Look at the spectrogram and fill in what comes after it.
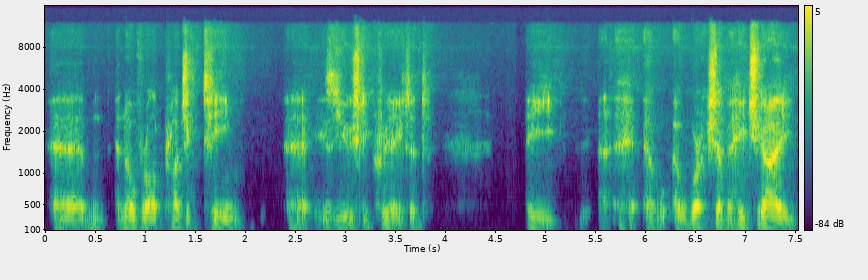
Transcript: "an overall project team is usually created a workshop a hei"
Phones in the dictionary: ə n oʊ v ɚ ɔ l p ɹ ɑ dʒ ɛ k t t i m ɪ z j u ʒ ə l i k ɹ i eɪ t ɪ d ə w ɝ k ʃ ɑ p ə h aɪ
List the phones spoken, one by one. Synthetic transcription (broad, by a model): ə n oʊ v ɚ ɔ l p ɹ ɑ dʒ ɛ k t t i m ɪ z j u ʒ ə l i k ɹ i eɪ t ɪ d ə w ɝ k ʃ ɑ p ə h aɪ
